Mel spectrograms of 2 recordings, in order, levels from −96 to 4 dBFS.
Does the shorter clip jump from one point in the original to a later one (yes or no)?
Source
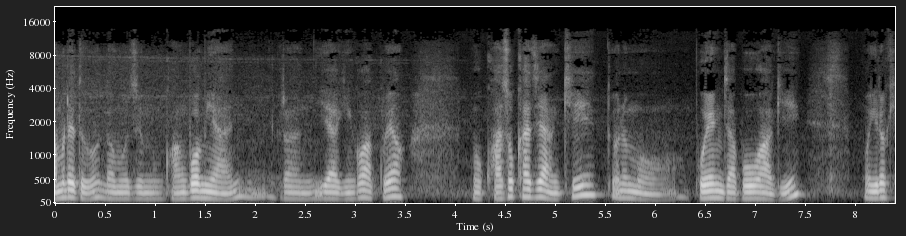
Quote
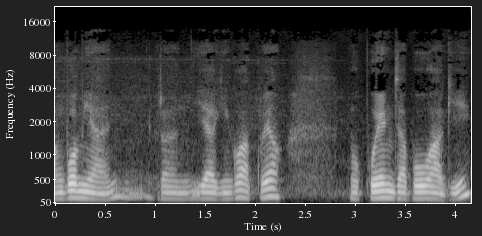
yes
